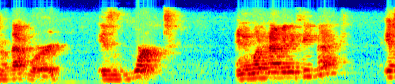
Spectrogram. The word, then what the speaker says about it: wort: but steve was just saying that the proper pronunciation of that word is worked anyone have any feedback if so go ahead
